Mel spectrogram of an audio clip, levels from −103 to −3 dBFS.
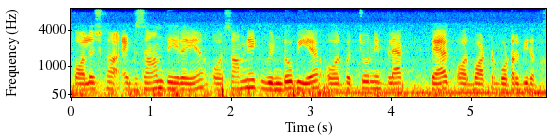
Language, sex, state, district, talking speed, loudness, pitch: Hindi, male, Punjab, Fazilka, 220 wpm, -17 LUFS, 170 Hz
